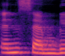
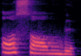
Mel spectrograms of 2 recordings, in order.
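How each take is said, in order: First: The word is said with English-like sounds. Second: The word is said with French-like sounds. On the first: The speaker calls it wrong. "इसको हम pronounce ऐसे नहीं करते ensemble" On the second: The speaker calls it right. "We pronounce it as ensemble"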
